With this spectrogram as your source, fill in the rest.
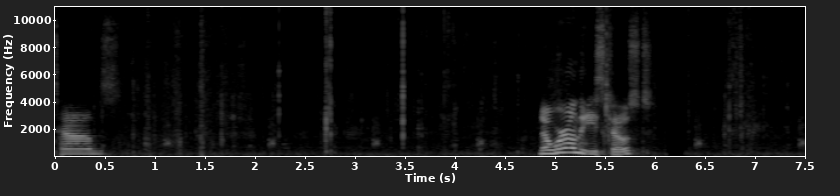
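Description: Cardboard pieces rustle and click as they are handled.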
